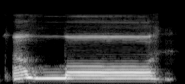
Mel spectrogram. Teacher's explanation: Oke, haknya tipis ya. Yang tebal di sini hanya huruf lam dan mad dari huruf lam tersebut yang tebal. Adapun huruf haknya kembali tipis.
